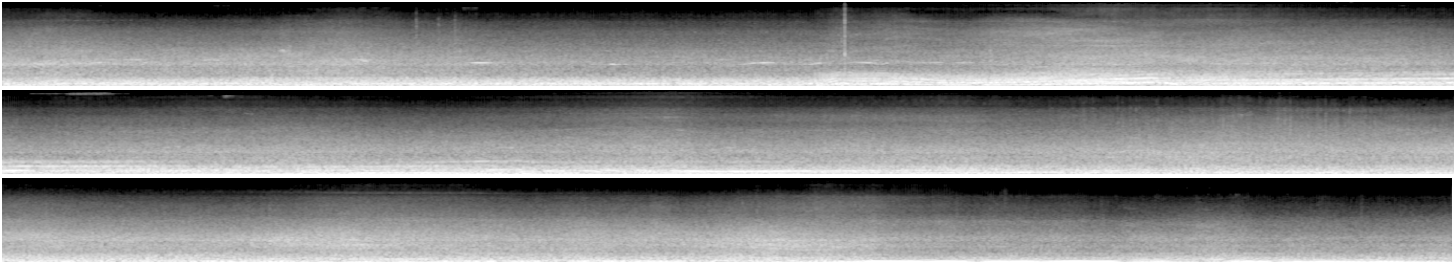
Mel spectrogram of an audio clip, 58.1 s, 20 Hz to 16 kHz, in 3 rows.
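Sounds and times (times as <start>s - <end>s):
vehicles passing: 0.0s - 58.0s.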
